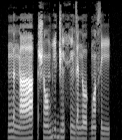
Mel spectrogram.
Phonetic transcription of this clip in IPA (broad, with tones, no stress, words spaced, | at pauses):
ŋə˦˨ŋaː˨˦ | ʃɔ̃˨˦ biː˦d͡ʒĩ˧ hĩ˦˨dɛ˧noː˨ɡ͡bɔ̃˦ siː˨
